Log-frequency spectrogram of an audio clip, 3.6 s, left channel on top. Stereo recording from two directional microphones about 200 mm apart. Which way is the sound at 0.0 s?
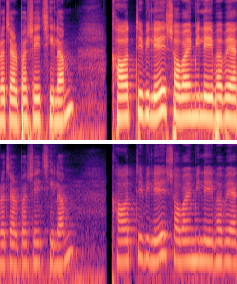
45° left (ahead or behind).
